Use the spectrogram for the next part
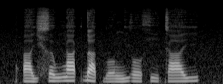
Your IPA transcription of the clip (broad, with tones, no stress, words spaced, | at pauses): ʔa˨˩˦jxə˧˥w ŋa˦˥k̚ ɗa˨˩t̚wo˨˩˦ŋjo˨˩˦ xi˨˩˨ka˧˥j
